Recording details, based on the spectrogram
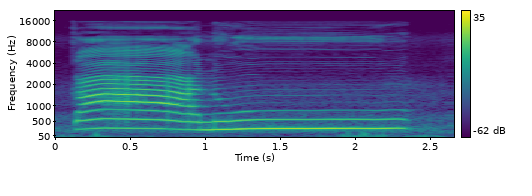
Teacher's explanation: ये वाऊ मद्दा और ये अलिफ मद्दा दोनों को एक जैसा खींचेंगे। कानू नाक में आवाज नहीं जानी चाहिए।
